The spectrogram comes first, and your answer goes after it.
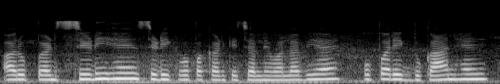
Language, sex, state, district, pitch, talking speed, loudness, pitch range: Hindi, female, Assam, Sonitpur, 225 Hz, 190 wpm, -12 LUFS, 205-240 Hz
